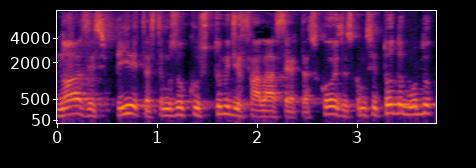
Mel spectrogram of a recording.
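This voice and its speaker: A man's fairly high voice with a Mato Grosso accent, at a fairly quick pace and with ordinary pitch variation. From Mato Grosso, Brazil. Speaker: spiritist lecturer. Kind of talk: lecture. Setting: live stream.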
